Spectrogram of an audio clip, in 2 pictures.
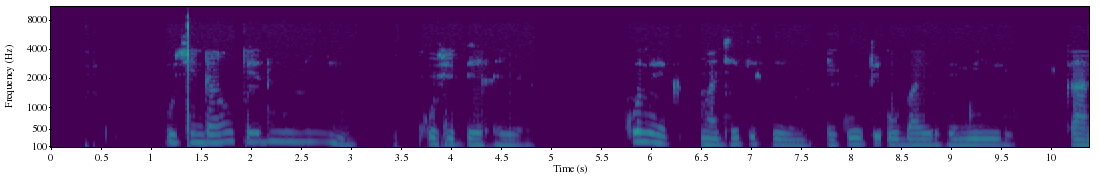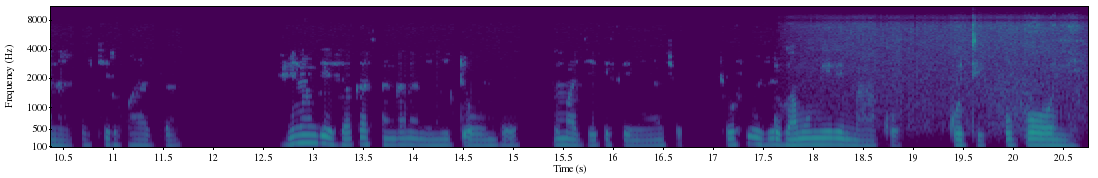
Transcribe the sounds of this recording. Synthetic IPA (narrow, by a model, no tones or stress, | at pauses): ut͡ʃindauke̞ɗuni | kuʐibʱe̞ɮe̞ːra | kune̞ | mad͡ʒe̞kisenie̞kutḭʔuɓairwe̞mwiri | kanaut͡ʃirwaːd͡za | ʐino̞ŋɡe̞ʐakasaŋɡanane̞mito̞mbo̞̰ | mumad͡ʒe̞kiseniaːt͡ʃo̞ | ʐ̥oɬuzirwamumirimwako̞ | kutiupoːne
